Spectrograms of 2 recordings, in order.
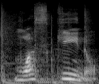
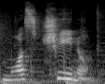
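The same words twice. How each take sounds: First: The middle consonant is a 'k' sound. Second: The middle consonant is a 'ch' sound. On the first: The speaker calls it right. "The sound of C H becomes K. So the word is, the correct pronunciation is Moschino" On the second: The speaker calls it wrong. "The sound of C H in this word is not pronounced as Ch. It's not Moschino"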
